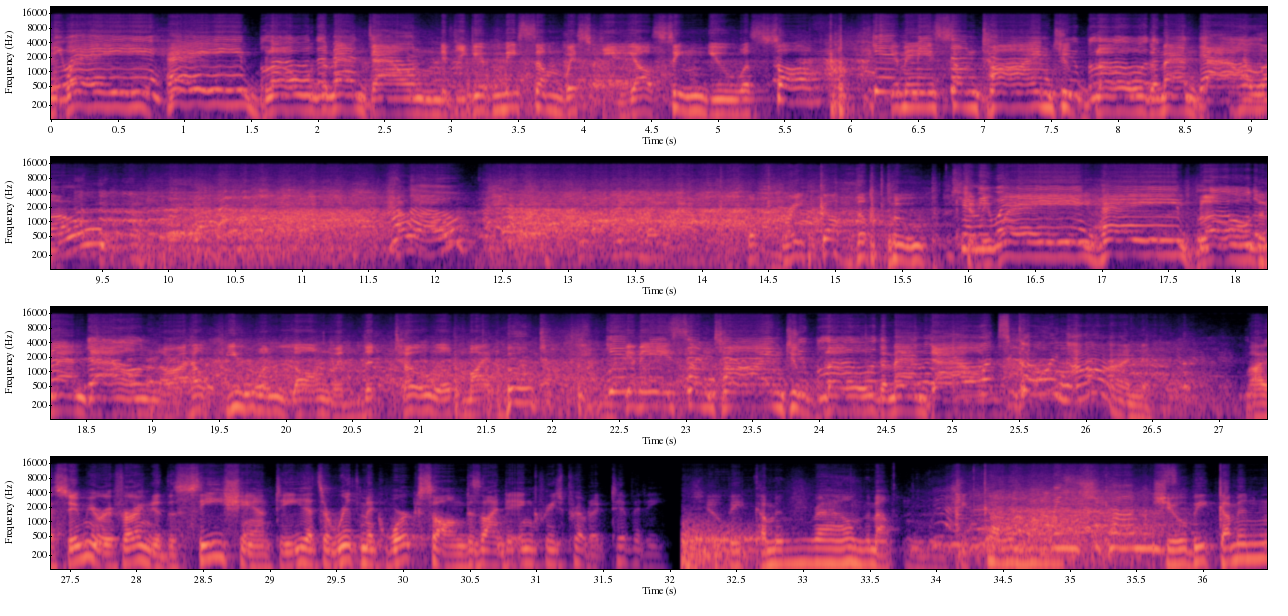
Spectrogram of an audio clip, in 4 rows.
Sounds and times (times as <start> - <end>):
Male speech, man speaking: 2.9 - 5.8, 14.4 - 15.8, 19.0 - 22.0, 25.7 - 26.6, 27.2 - 36.4.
